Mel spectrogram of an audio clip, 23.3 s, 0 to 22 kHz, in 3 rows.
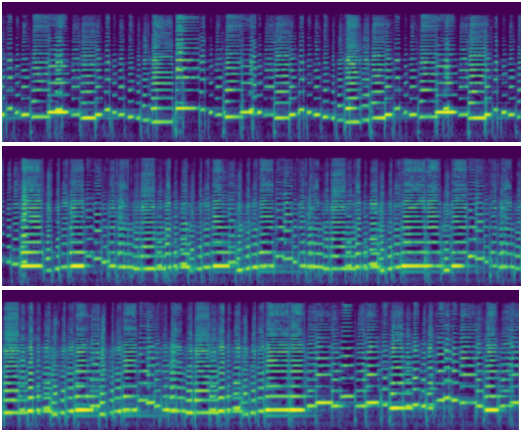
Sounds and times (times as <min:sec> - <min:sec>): Accordion: 0:00.0 - 0:23.3.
